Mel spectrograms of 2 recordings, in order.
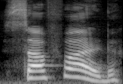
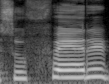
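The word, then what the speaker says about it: suffered: है सो the Dunki सफर्ड क्या होगा सफर्ड सु फेरेड नहीं पढ़ेंगे ठीक है क्या पढ़ेंगे सफर्ड सफर्ड सरली सरली सरली नहीं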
